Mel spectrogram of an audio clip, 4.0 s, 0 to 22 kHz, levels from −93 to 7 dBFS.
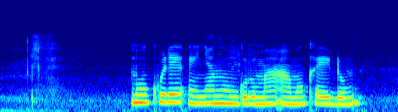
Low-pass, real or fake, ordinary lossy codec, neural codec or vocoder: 7.2 kHz; fake; none; codec, 16 kHz, 8 kbps, FunCodec, trained on LibriTTS, 25 frames a second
